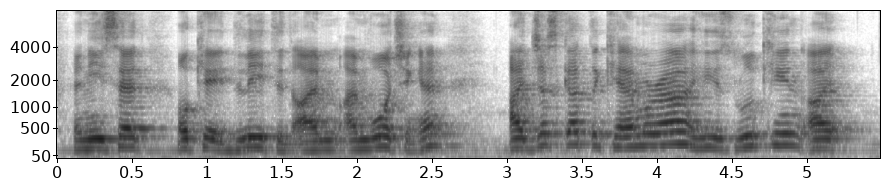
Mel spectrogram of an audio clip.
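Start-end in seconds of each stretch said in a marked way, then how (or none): none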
